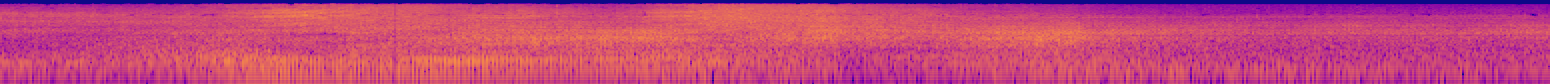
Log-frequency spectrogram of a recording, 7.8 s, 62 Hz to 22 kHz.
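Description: Tobu 6050-series electric train running as it approaches, a steady hum with several pitches held level, swelling about a second in and easing off after the middle.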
